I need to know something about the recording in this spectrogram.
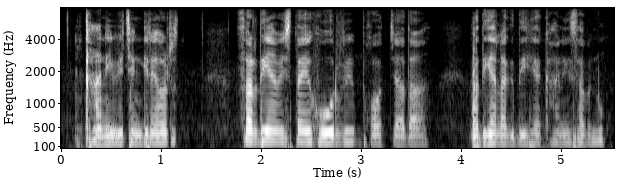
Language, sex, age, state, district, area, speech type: Punjabi, female, 45-60, Punjab, Bathinda, urban, spontaneous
